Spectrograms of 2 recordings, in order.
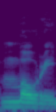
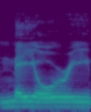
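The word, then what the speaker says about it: Māori: korea and japan yes by the way it's pronounced mori not maori maori they use the new zealand dollar as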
